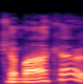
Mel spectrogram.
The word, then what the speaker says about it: Karmarkar: do you post more on your is that kamaka is that how it's pronounced yeah yeah yeah with facetime or do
